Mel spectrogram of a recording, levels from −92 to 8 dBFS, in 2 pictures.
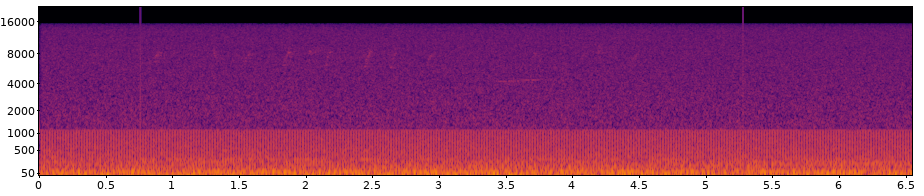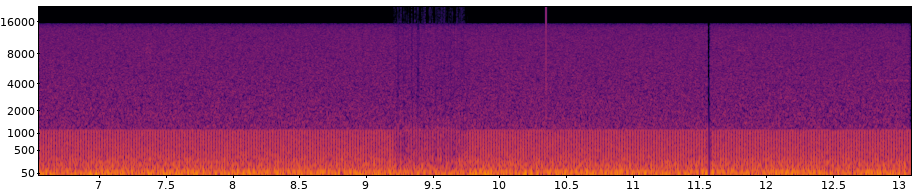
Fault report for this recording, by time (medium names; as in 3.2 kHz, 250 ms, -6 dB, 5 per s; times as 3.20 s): buzz 50 Hz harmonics 22 -30 dBFS
0.76 s: pop
5.28 s: pop
9.20–9.77 s: clipped -23.5 dBFS
10.35 s: pop -6 dBFS
11.56–11.58 s: dropout 22 ms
